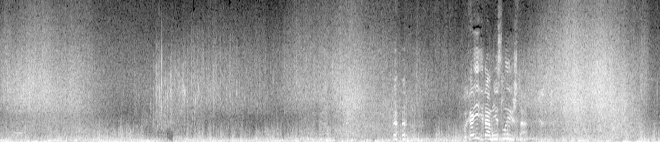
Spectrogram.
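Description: Small waves wash and hiss over pebbles.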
